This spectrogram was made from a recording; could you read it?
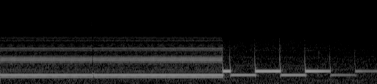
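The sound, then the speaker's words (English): A steady, continuous dial tone from a landline house phone, the sound made when getting ready to dial a number, hums for about two seconds, then breaks into a quick series of alternating higher and lower beeps with faint clicks between them. “It's a phone, but it's not a busy tone. So that's a sound that a phone would make when you get ready to dial a number.”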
